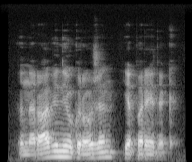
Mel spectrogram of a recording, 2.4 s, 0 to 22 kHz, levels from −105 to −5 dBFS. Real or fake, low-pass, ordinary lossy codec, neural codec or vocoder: real; 19.8 kHz; none; none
